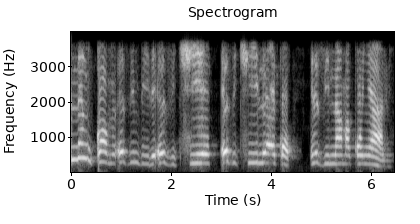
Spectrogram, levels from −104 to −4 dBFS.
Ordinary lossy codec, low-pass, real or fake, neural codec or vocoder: none; 3.6 kHz; fake; codec, 24 kHz, 6 kbps, HILCodec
